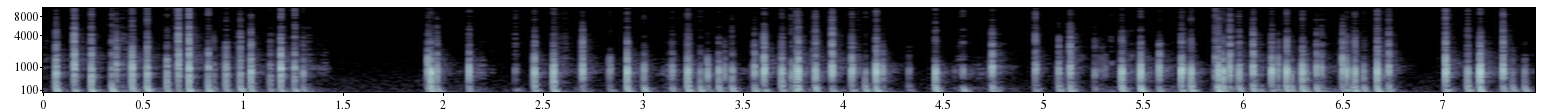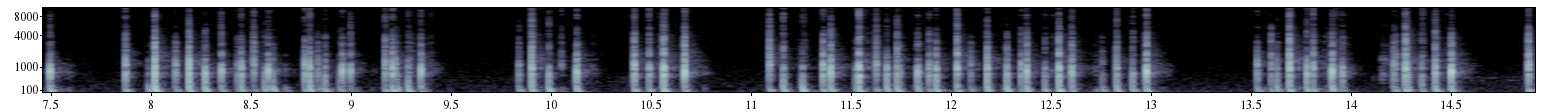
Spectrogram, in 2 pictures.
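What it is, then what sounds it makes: Wooden cigar box. Long nails tap and scratch rapidly on the top lid of a small, hollow, light-wood cigar-style box with brass clasps. The taps come in quick, dense bursts separated by brief pauses. Each click is dry and hollow, with a woody midrange tone around 700 Hz and almost no ring.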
